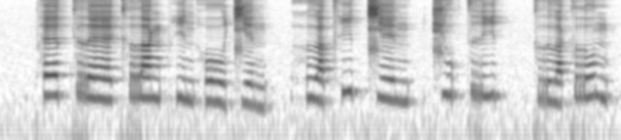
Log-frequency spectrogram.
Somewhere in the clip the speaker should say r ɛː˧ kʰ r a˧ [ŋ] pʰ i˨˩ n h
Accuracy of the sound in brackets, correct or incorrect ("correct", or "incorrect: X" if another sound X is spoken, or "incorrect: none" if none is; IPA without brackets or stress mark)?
correct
